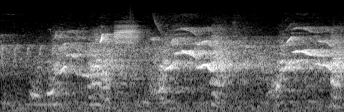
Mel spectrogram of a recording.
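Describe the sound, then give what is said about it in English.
A person's voice mimics birds squawking in the tree canopy as someone rides a bike through, giving a run of harsh, shrill, overlapping calls in three quick bursts, loud. “You ride your bike through, and they go... And they're like, the whole canopy comes alive.”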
